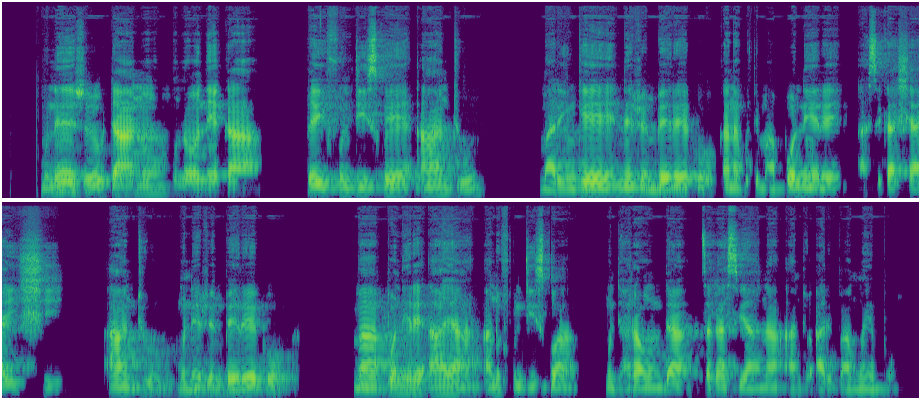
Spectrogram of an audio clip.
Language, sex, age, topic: Ndau, male, 50+, health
